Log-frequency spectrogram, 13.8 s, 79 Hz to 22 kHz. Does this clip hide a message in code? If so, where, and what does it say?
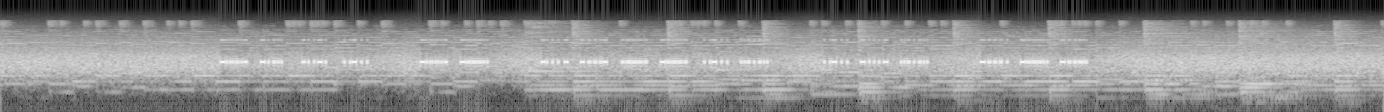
Yes: Hellschreiber (Feld-Hell, 122.5 baud) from 2.2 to 10.9 s, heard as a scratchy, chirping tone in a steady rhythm, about 980 Hz, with radio static and a narrow filter. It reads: DK4T DE UA8BTX TNX FER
